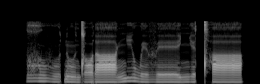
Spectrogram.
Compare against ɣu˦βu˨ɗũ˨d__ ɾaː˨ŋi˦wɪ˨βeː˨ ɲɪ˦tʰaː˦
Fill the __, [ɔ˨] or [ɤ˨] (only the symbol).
ɔ˨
